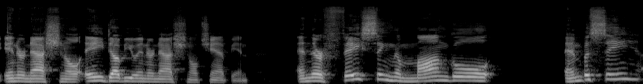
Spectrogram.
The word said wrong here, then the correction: Mogul Embassy: I want to say that's how you pronounce the faction. – The Mogul Embassy. – Mogul. Yeah, it's something along those lines, guys.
